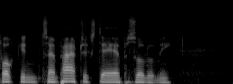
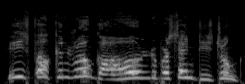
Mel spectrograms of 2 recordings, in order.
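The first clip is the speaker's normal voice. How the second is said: high, loud, slow claim; mocking his mate's version; 6 dB louder than usual. Mate's memory of his verdict, mock high exclaiming. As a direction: ham up the drunk accusation. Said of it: "he says that I said".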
